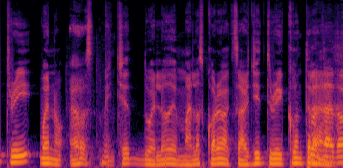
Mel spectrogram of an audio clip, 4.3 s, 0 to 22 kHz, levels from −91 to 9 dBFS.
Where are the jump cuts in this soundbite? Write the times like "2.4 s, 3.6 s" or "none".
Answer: none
